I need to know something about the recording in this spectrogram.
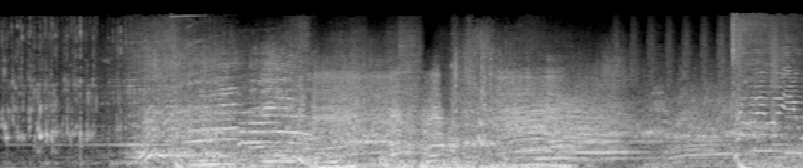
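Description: A racing car roars at high speed, its engine pitch sweeping up and down while tires squeal and skid, loud, for several seconds with a brief lull near the end.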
